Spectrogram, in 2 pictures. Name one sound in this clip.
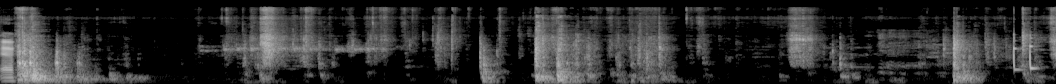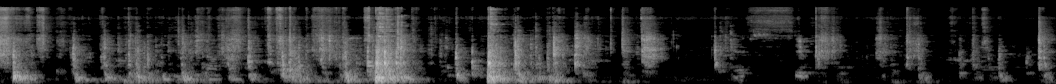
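Goat hooves knock and scrape on a wooden truck bed.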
